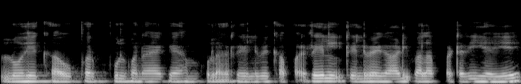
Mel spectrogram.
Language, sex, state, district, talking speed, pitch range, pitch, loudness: Hindi, male, Uttar Pradesh, Gorakhpur, 220 wpm, 130-135 Hz, 130 Hz, -19 LUFS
